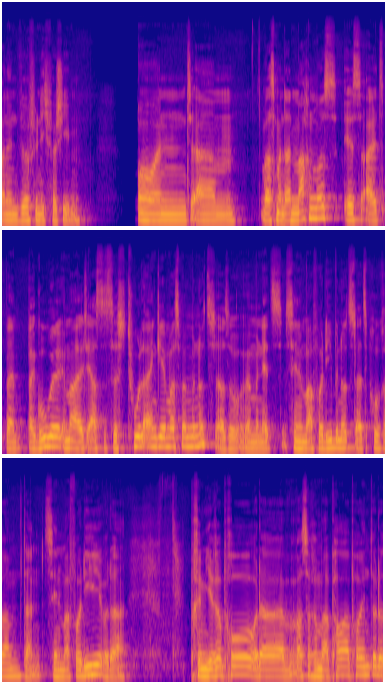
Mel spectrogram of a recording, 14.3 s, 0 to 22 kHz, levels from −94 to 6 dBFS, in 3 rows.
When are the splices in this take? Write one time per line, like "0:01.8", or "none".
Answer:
0:03.6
